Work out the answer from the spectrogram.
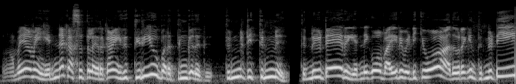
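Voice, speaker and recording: A woman's voice: high-pitched, lively intonation, racing, warm tone, slight background noise. A woman playing a fiery, scolding mother in a comedy skit. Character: fiery angry mother, wronged wife.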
